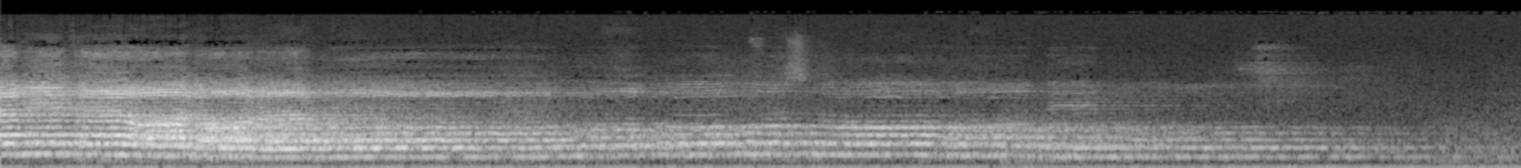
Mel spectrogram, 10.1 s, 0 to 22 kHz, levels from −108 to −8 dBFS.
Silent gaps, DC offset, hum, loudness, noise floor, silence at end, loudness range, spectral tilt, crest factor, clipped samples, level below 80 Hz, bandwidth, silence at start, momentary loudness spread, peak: none; 0.2%; none; -25 LUFS; -51 dBFS; 0.05 s; 16 LU; -4 dB/octave; 20 dB; under 0.1%; -66 dBFS; 16.5 kHz; 0 s; 21 LU; -6 dBFS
